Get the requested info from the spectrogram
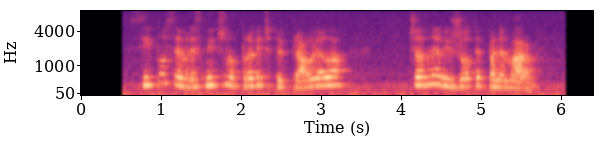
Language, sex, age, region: Slovenian, female, 18-29, Abroad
